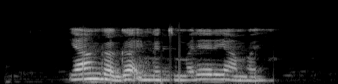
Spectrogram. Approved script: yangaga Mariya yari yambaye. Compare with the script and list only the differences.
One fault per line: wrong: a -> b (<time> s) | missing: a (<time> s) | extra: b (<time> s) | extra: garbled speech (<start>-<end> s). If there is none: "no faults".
extra: inkweto (1.4 s)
